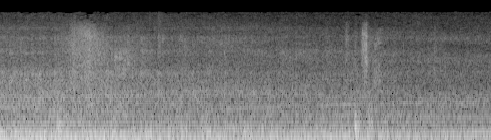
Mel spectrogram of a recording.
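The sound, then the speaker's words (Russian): A car drives away with a steady, low engine rumble and road noise that eases very slightly over a couple of seconds, fairly quiet throughout. “Парень садится в машину парня Шейлы, уезжает.”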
